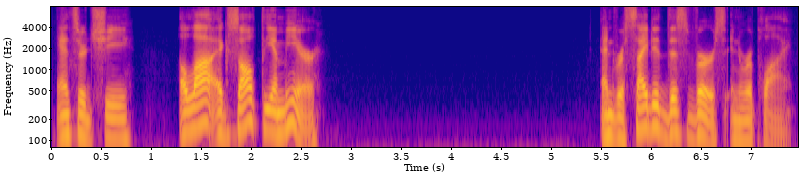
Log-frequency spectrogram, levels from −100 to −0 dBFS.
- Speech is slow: Yes, slow, 95 wpm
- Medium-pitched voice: No, low, 115 Hz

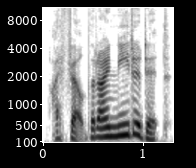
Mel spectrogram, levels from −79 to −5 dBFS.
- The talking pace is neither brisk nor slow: No, fast, 275 wpm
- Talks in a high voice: Yes, high, 205 Hz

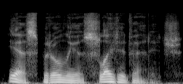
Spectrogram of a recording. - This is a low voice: Yes, very low, 95 Hz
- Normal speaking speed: Yes, average, 195 wpm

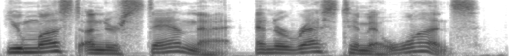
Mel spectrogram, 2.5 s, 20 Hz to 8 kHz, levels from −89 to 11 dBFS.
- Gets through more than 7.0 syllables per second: No, 5.3 syllables/s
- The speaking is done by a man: Yes, male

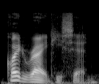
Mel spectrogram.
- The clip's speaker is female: No, male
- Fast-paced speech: Yes, fast, 240 wpm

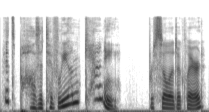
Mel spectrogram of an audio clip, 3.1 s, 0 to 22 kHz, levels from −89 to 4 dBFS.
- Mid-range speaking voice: No, high, 215 Hz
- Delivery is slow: Yes, slow, 95 wpm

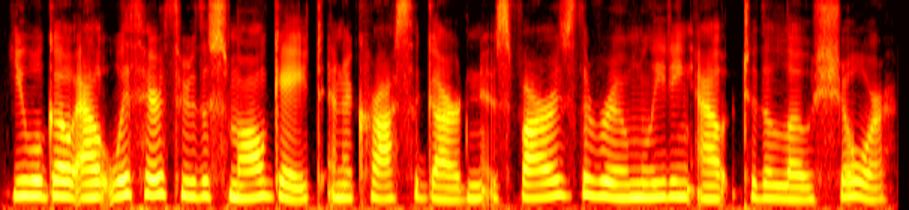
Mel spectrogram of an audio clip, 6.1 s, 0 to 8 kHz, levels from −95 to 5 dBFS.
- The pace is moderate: No, fast, 245 wpm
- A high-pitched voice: Yes, high, 195 Hz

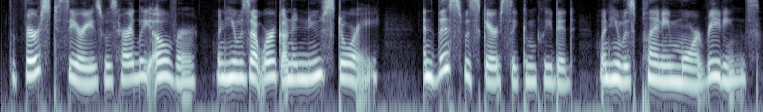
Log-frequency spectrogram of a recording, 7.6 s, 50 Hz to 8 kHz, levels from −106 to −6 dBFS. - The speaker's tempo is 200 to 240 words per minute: Yes, fast, 205 wpm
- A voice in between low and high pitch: No, high, 220 Hz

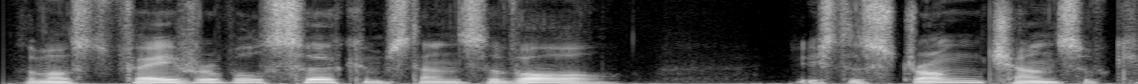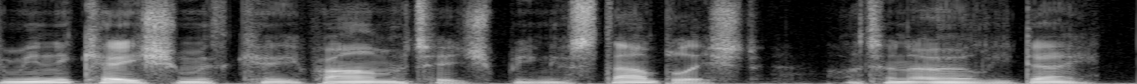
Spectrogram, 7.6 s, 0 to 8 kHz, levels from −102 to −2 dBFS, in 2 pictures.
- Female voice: No, male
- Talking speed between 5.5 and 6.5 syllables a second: Yes, 6.1 syllables/s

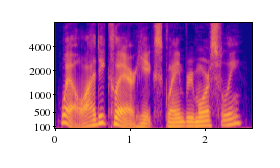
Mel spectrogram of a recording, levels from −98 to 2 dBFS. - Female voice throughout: No, male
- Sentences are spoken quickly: No, slow, 135 wpm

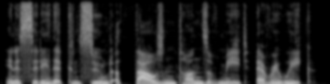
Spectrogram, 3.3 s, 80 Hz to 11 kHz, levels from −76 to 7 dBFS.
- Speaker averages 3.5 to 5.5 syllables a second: No, 5.9 syllables/s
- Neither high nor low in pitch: No, high, 220 Hz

